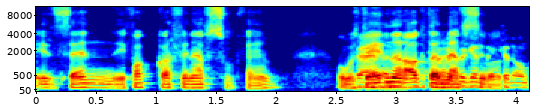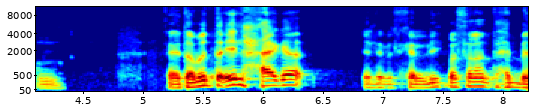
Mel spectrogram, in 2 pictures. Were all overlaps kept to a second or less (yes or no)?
no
